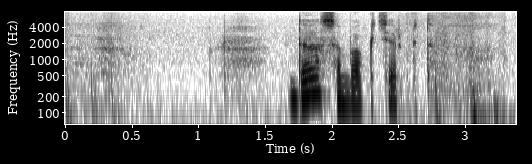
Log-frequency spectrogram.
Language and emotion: Russian, neutral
